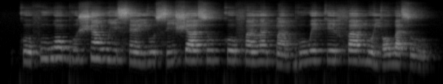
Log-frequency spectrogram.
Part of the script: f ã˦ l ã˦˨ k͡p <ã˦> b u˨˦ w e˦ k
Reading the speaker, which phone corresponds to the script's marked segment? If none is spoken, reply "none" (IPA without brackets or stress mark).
ã˨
